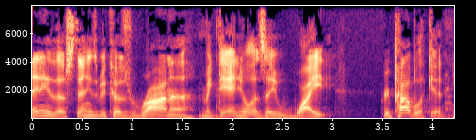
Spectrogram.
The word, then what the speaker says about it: Ronna: I was watching as the ABC News journalist, if you want to call her that, she introduced, as she put it, Rona McDaniel. It's Ronna McDaniel.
